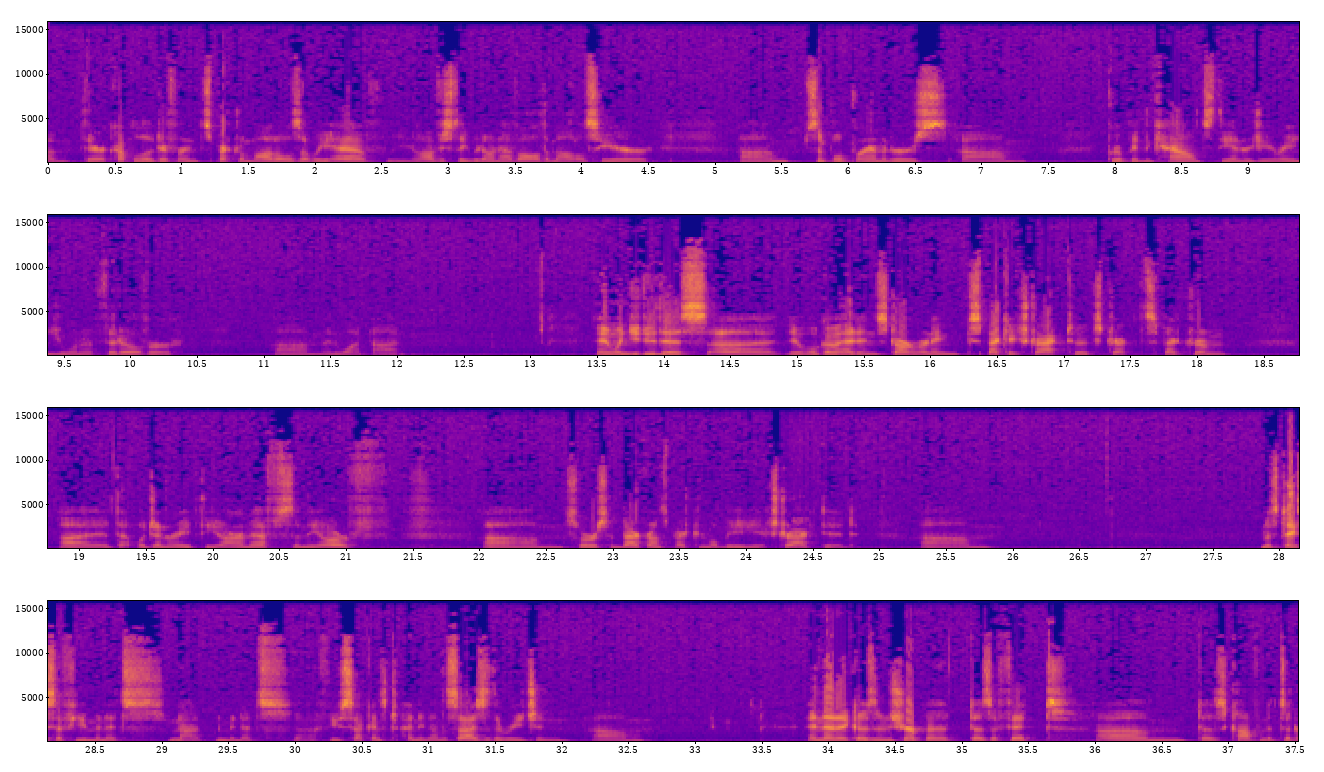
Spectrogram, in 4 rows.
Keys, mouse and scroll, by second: 0.3 click, 2.9 click, 8.6 click, 12.0 click, 13.5 click, 14.6 click, 34.3 click.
